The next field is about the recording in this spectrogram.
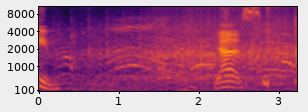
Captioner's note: audience cheering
